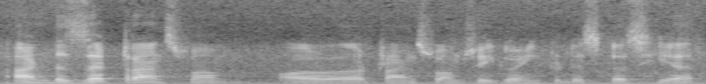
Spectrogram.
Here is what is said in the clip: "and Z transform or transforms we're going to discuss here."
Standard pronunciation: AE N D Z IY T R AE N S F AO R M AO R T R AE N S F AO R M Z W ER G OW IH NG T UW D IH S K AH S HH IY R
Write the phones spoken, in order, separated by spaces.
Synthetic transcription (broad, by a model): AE N D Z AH T R AE N S F AO R M AO R T R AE N S F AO R M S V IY G OW IH NG T UW D IH S K AH S HH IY R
